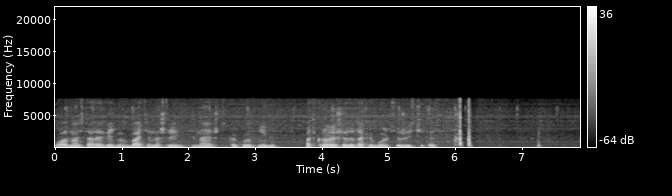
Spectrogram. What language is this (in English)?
Russian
